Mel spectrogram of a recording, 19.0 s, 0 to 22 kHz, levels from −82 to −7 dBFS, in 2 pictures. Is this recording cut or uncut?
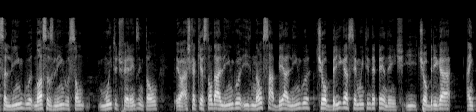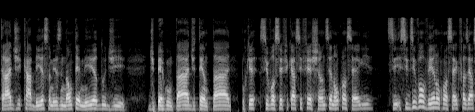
cut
